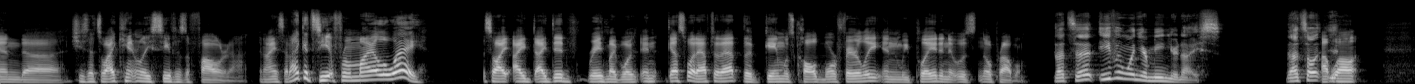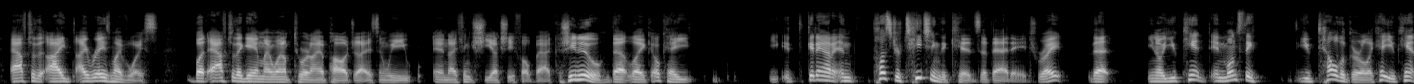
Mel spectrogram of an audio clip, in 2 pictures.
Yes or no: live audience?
no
